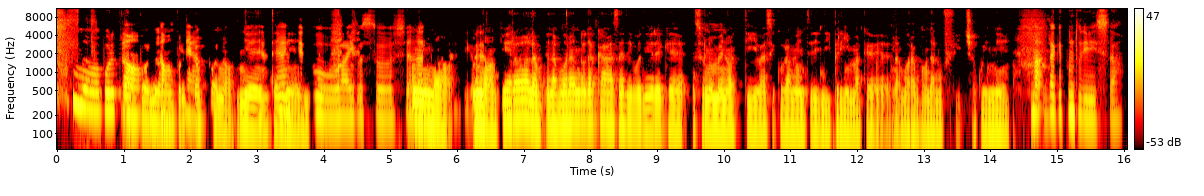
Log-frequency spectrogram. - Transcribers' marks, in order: distorted speech; tapping; other background noise
- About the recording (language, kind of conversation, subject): Italian, unstructured, Qual è il tuo modo preferito per rimanere fisicamente attivo ogni giorno?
